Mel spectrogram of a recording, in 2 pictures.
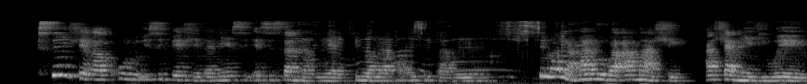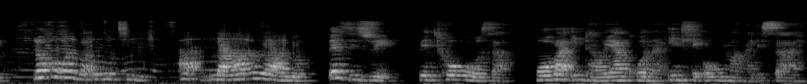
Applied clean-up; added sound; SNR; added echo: neural separator model SepFormer DNS4.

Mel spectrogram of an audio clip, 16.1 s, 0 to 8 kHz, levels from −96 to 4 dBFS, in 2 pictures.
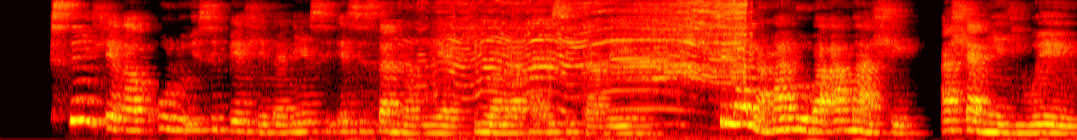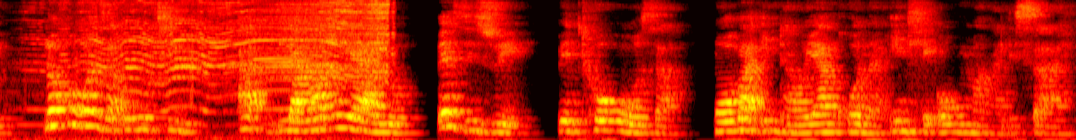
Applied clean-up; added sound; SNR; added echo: none; Screech; 4 dB; reverberation time 0.3 s.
